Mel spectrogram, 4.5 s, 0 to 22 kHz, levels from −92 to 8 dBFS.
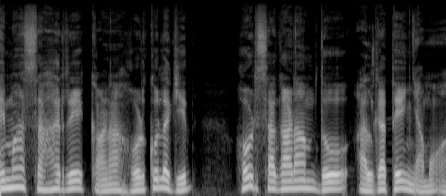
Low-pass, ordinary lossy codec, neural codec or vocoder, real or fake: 19.8 kHz; none; vocoder, 44.1 kHz, 128 mel bands every 256 samples, BigVGAN v2; fake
